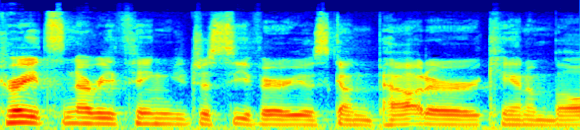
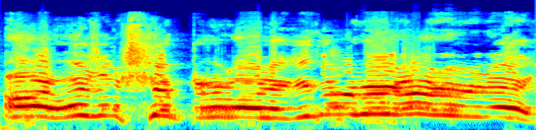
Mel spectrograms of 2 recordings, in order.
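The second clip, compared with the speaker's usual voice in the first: shrill, high, very loud, garbled yelling; 13 dB louder than usual. Voicing a pirate-like shipmaster yelling across the dockyard: shipmaster shouting. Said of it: "you hear him shouting".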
